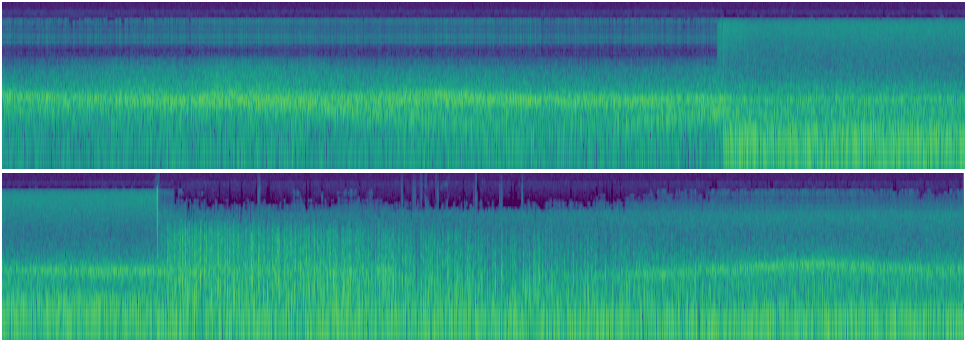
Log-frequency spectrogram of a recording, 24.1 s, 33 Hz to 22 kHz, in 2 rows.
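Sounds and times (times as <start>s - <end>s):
deep explosion rumble: 9.0s - 21.7s.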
